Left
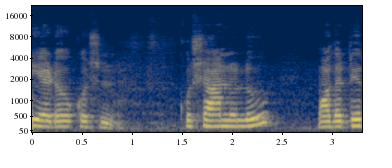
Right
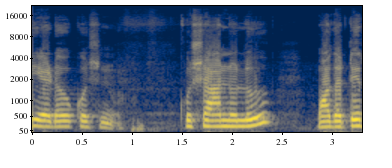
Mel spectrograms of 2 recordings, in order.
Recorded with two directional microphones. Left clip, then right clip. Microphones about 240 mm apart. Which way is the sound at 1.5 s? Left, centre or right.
Right.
